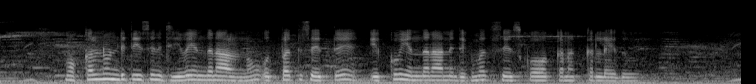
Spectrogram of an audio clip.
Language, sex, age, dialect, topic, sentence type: Telugu, female, 25-30, Utterandhra, agriculture, statement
